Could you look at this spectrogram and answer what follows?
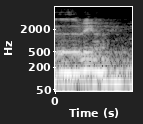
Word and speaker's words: Rena: R-E-N-A. Yeah, if it's Japanese, that would be Reina.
